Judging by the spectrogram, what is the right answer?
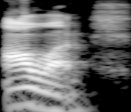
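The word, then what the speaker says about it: hour: কিন্তু যদি কনসোন্যান্ট থাকা সত্ত্বেও তার উচ্চারণটা না হয়, দেখো আমরা কেউ বলি না হাওয়ার, আমরা কি বলি আওয়ার, তাহলে এইচ থাকলেও তার উচ্চারণটা হচ্ছে না, উচ্চারণটা উজ্জ্বল হয়ে যাচ্ছে, সেক্ষেত্রে কী হবে, অ্যান।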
